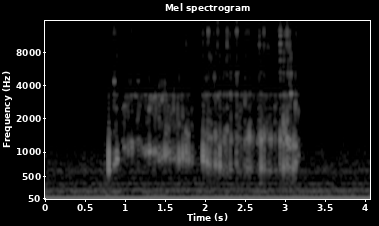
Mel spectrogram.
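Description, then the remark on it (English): Freshly brewed herbal tea is poured from a small teapot in one steady stream of about two and a half seconds, with a brief break midway and a rising, gurgling pitch as the cup fills. Moderately loud, no talking. “Today's episode is brought to you by the beverage herbal tea, which I just brewed. I've now got it in my little teapot.”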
